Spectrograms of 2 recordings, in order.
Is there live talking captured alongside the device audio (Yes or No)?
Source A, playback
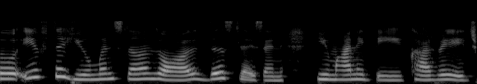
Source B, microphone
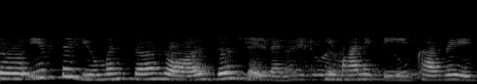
Yes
